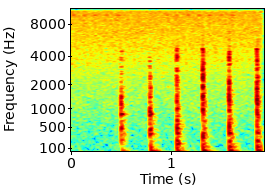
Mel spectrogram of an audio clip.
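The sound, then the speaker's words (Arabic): Six firm knocks on the wooden door of a doctor's upper-floor residence in a rural T-shaped building, evenly spaced at a steady, deliberate pace, fairly loud, with no voices around them. “ومن ثم صعدت في السلم المتحطم إلى الطابق العلوي حيث سكن الطبيب، وقرأت الباب في كياسة.”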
